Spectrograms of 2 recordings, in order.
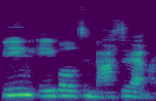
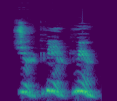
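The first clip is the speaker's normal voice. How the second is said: mock yelling, thick New York accent, loud, excited, brash; 6 semitones higher than usual. Like someone doing an impression of their dad hollering through the house at dawn in a broad city accent. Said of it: "My dad has a really thick New York accent".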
